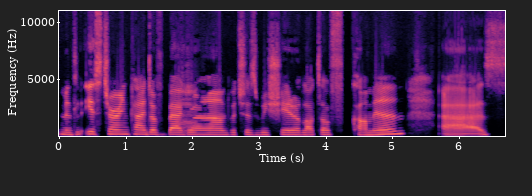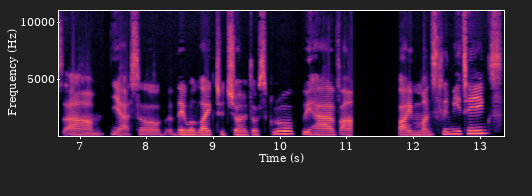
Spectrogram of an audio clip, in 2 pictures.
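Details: Adult Lebanese woman who stutters and speaks three languages; stuttering.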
